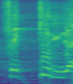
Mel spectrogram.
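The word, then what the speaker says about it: في الدنيا: bukanar nnyata ulama-ulama kita mengajarkan Fid Dunya itu harus dibaca Idhar bukan Idham Kenapa karena urusan dunia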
